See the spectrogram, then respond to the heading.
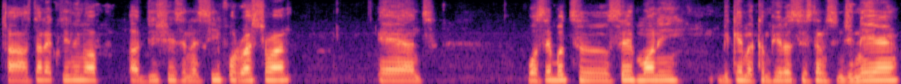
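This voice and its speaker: A man's voice: fairly high pitch, fairly even intonation, moderate pace, pauses often, no echo. A middle-aged man with a Cameroonian accent, speaking conversationally as a political candidate in an interview. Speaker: congressional candidate, guest.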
